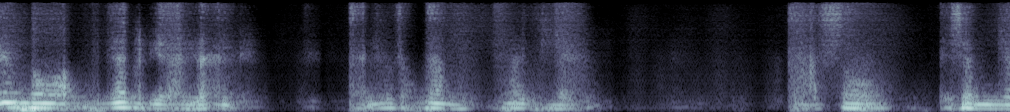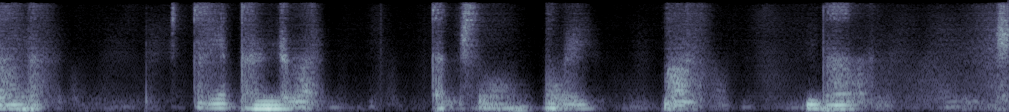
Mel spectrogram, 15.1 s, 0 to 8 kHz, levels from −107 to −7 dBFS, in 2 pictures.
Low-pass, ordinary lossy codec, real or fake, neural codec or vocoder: 7.2 kHz; MP3, 48 kbps; fake; codec, 44.1 kHz, 0.9 kbps, DAC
